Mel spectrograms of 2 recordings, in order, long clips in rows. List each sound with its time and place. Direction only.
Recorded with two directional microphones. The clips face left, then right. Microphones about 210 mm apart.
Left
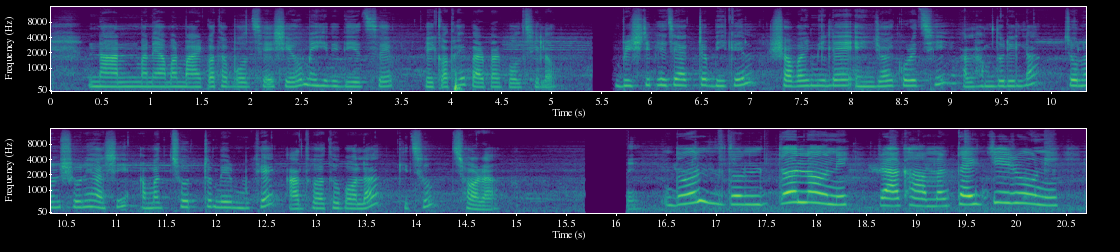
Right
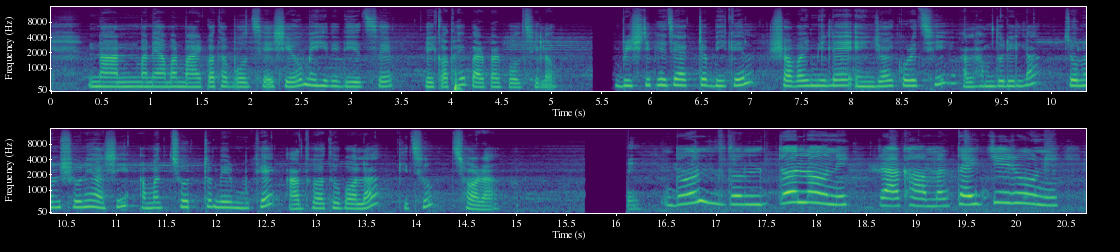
0.1 s speech: 40° right (ahead or behind)
16.5 s a child's voice: 5° left (ahead or behind)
